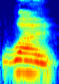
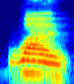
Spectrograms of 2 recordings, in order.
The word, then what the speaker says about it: won't: abbreviate and we say won't won't yeah I really emphasize that pronunciation because sometimes I have students that say want instead of won't and it's very different I want means me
